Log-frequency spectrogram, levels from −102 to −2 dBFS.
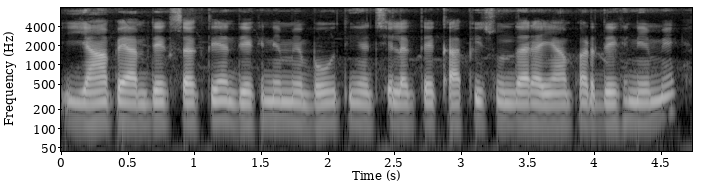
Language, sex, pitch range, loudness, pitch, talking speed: Maithili, male, 125-130 Hz, -36 LUFS, 125 Hz, 265 wpm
